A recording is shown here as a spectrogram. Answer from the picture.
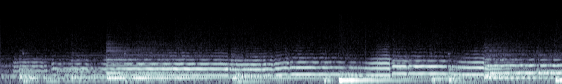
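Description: Big band jazz recording with a trombone playing a slow melody of long held notes over sustained band chords.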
